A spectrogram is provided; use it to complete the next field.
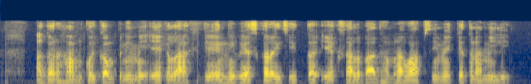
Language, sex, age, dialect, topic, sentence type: Magahi, male, 18-24, Western, banking, question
